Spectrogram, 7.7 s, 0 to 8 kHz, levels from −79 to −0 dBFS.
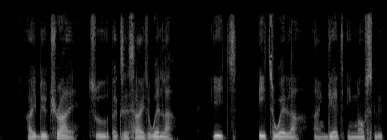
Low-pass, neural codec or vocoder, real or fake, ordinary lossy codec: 7.2 kHz; codec, 24 kHz, 0.9 kbps, WavTokenizer, small release; fake; MP3, 48 kbps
